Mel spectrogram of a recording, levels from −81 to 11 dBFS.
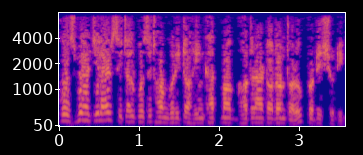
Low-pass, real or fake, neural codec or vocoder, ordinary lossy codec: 7.2 kHz; real; none; none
